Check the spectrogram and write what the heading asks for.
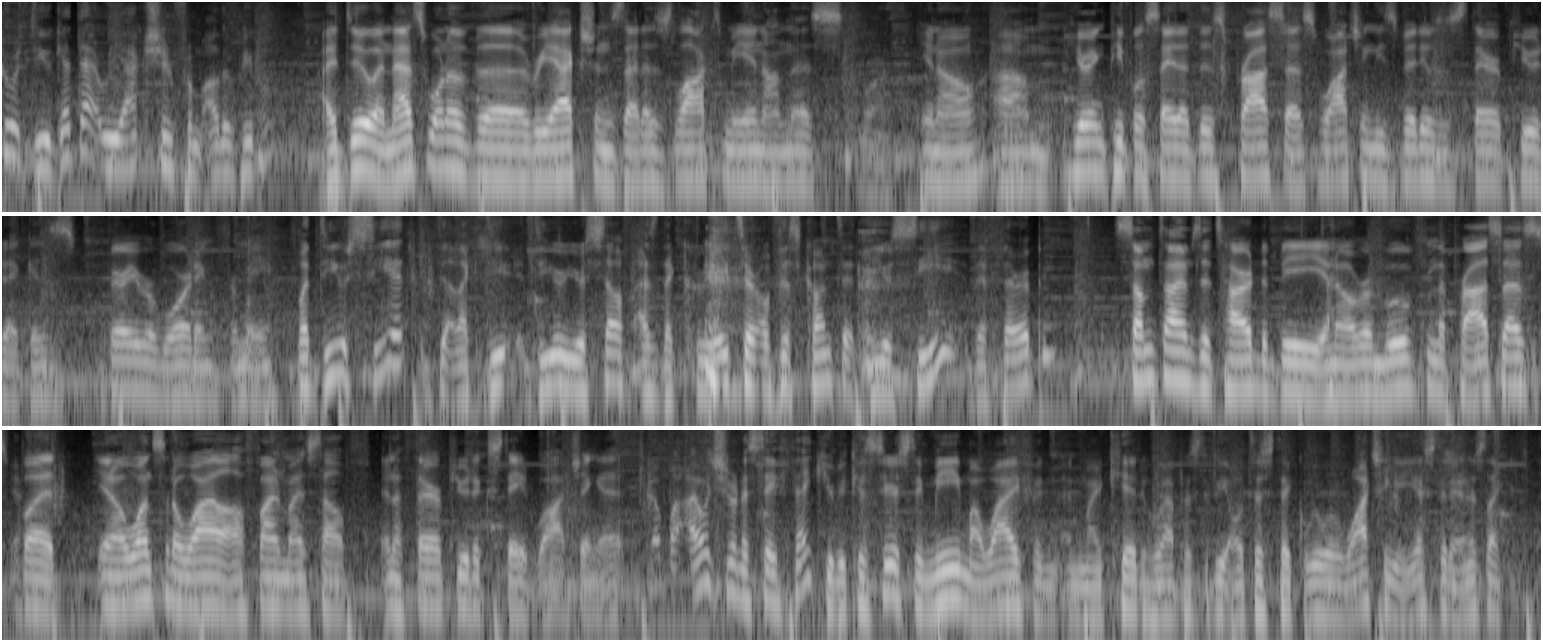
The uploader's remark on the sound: Live from SIBF 2023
